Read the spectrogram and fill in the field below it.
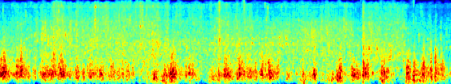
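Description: A wooden light-luring bait boat working with a purse-seine fishing fleet at sea off the Duong Dong estuary, heard as a steady rush of wind and lapping water with a low engine drone throughout, no voices.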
